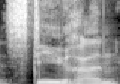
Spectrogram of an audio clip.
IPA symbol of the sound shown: ɣ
